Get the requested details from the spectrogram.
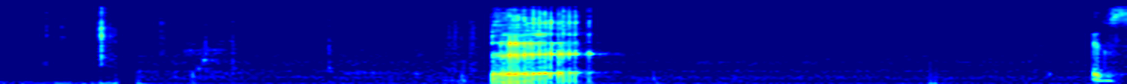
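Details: A single loud, drawn-out burp of about half a second from a woman during a livestream, with quiet clicks and small mouth sounds around it. She says she burps a lot.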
